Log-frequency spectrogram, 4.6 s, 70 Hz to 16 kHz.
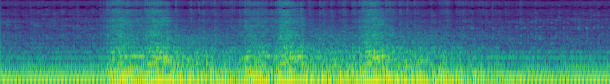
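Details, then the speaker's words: Chevy S10 drift truck in neutral after a tune-up with new plugs, wires and coil; loud, throaty free revs in three quick blips, then a steady idle with clean pickup and no misfire. It sounds much better than before. "That sounds a lot fucking better. Think we found the issue, boys."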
